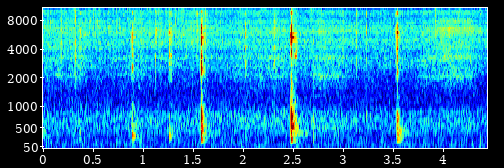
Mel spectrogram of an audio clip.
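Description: Metal fork clicking against a frying pan while stirring spaghetti: about five sharp clicks, irregularly spaced roughly a second apart.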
